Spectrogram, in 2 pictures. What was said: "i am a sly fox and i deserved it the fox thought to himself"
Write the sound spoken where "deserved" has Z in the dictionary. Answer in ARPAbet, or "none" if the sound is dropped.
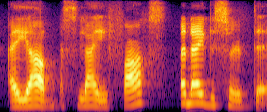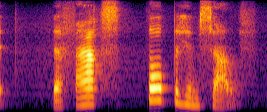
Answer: S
